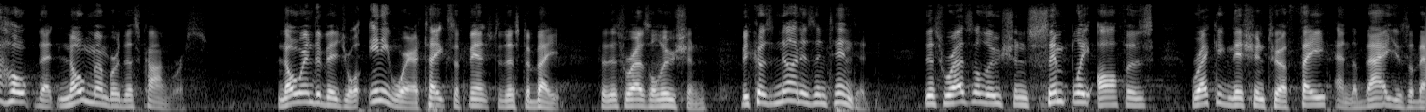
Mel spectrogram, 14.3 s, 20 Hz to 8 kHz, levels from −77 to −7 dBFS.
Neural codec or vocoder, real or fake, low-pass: vocoder, 44.1 kHz, 80 mel bands, Vocos; fake; 7.2 kHz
